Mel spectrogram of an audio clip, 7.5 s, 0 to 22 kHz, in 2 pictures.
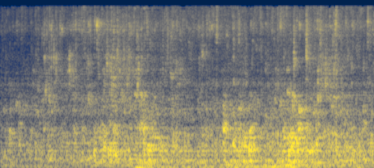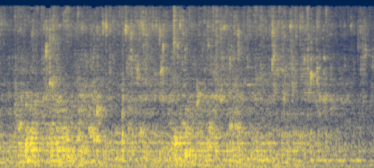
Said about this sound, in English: Hang on, let me move the other orchids out of the way of the tap. And I'm literally going to turn the tap on and start looking at the clock. And I'm going to give this about 30 to 60 seconds running water through.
